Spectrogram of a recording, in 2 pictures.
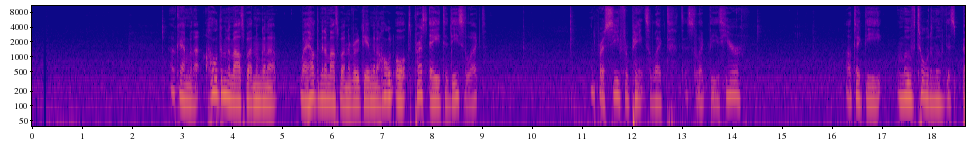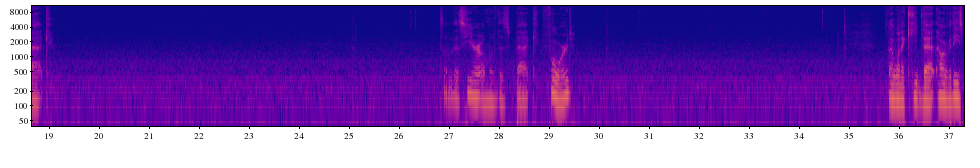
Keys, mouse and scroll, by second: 0.2 Pause, 2.6 middle click, 7.7 alt+a, 8.4 middle click, 10.8 c, 12.5 click, 13.2 click, 14.1 right click, 14.5 middle click, 16.5 click, 18.0 middle click, 26.2 click, 27.3 click, 29.1 middle click, 30.8 click, 34.9 middle click, 36.3 middle click.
